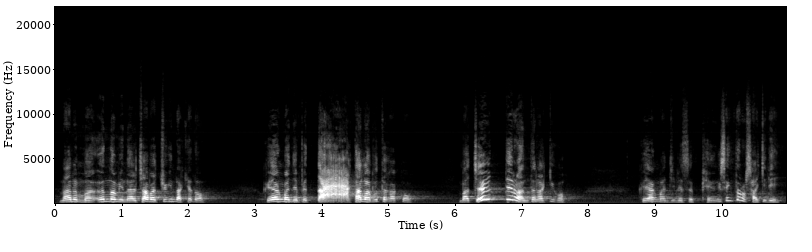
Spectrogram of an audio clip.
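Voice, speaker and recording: A man putting on a Gyeongsang dialect to voice a boisterous, rough-spoken countryman reciting a psalm loudly and folksily. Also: sits high, lively intonation, moderate pace, full character voice. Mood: hearty, boastful. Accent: Gyeongsang dialect, put on. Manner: loud, hearty, rustic folksy delivery. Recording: long church hall reverb.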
